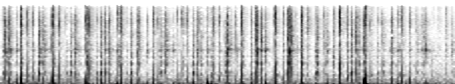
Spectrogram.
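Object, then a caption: Small plastic spray bottle. Long fingernails rapidly tap a small, hollow red plastic spray bottle with a white pump cap. The result is a dense, uneven stream of sharp, bright clicks, each dying away almost instantly, with a light hollow knock underneath.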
